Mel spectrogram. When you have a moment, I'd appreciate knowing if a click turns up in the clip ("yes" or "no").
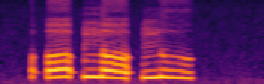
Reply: no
